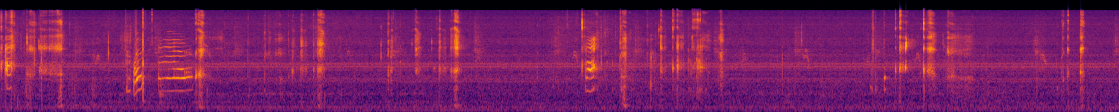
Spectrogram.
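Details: Orion, a Bengal cat, 'talking' indoors: a drawn-out harmonic meow near the two-second mark, then a brief chirping meow around seven seconds. Scattered clicks and thumps of movement fill the gaps in a small room.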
